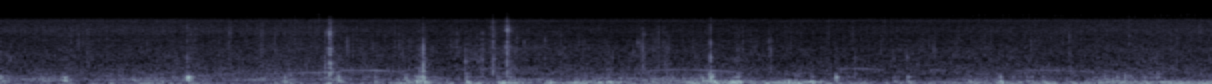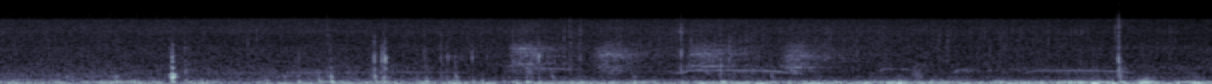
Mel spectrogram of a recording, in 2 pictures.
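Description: Bicycle tyres crunch over a dirt track.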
